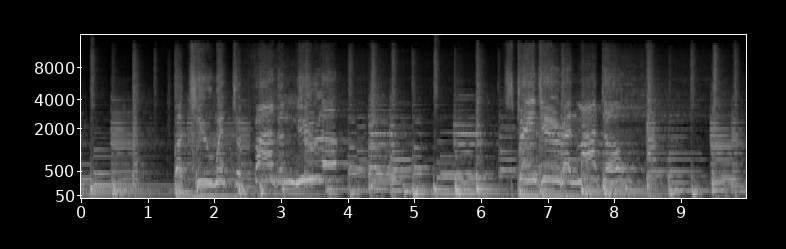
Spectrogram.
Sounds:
music

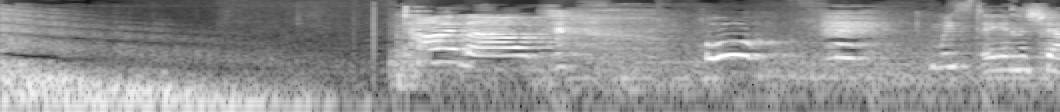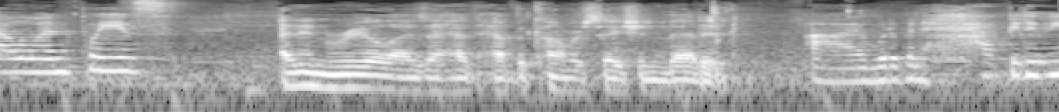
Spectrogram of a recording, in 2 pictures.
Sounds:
television, music, speech

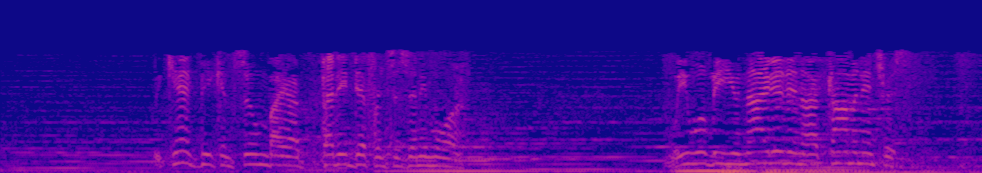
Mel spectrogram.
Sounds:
speech, music, monologue, male speech

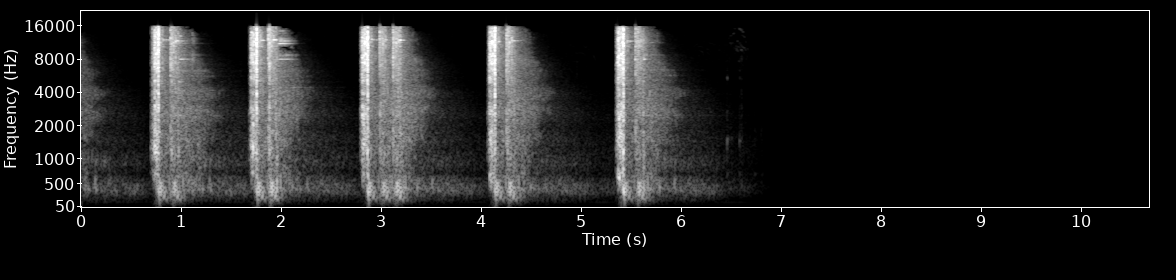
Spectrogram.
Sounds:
machine gun shooting

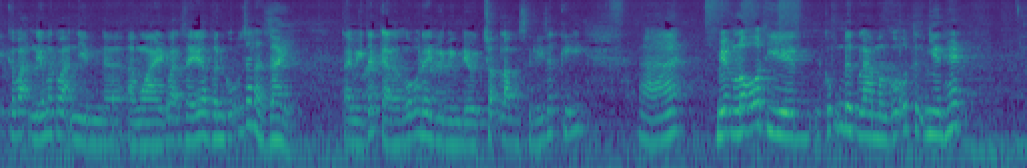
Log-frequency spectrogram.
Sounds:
speech

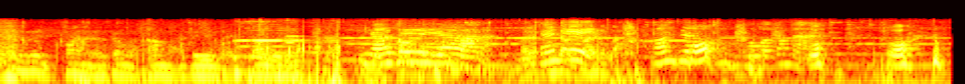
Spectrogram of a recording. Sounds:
speech, music

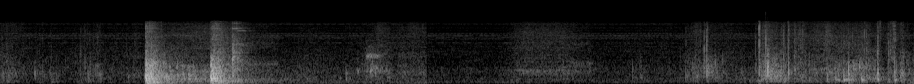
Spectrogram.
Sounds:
animal

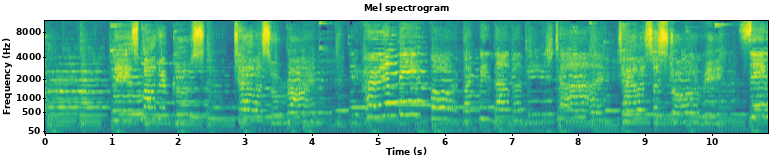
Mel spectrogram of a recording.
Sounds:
music

